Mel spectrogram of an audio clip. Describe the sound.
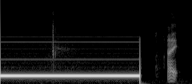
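A steady, loud electronic telephone busy tone holds for over a second after a dropped call, then cuts off abruptly, followed by a brief burst of a voice.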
